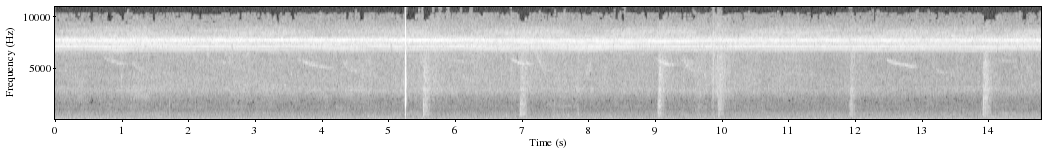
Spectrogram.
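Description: Steady high-pitched drone of insects, with a few scattered clicks and snaps among the plants, one sharp click about five seconds in.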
